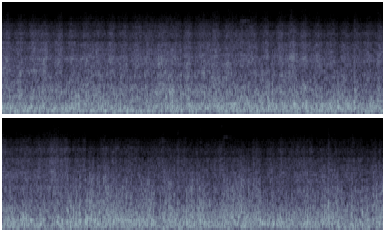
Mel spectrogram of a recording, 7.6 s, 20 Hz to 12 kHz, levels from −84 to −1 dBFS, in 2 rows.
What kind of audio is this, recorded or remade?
recorded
